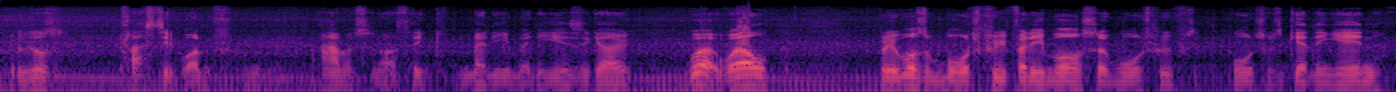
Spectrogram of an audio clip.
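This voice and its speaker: Riding his motorbike, a man with a fairly low, slightly mellow voice talks fast through a casual, rambling gear review in a matter-of-fact tone. The helmet mic catches engine rumble, traffic and other outdoor sounds.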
